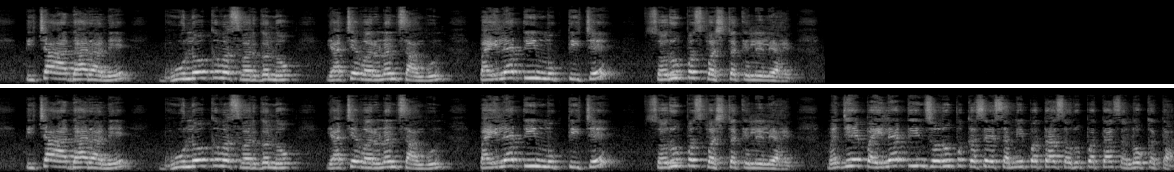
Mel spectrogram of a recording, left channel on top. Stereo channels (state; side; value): drops out; left; at 8.2 s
